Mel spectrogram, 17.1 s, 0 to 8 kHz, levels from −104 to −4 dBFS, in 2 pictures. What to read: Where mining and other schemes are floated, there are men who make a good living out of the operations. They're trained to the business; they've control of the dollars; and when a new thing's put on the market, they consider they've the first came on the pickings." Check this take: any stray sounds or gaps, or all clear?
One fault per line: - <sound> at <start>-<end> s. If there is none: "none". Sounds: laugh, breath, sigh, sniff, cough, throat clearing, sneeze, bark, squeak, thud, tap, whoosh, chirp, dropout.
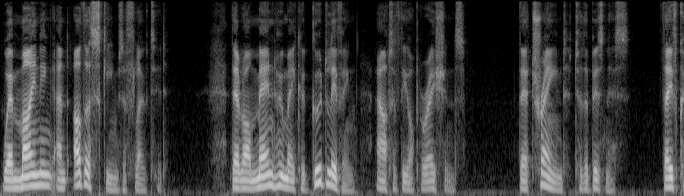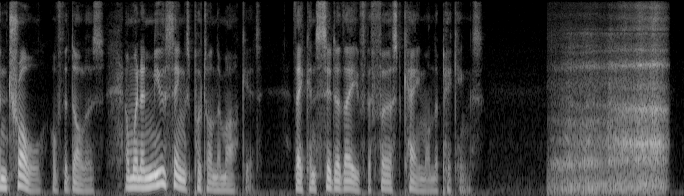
- breath at 15.4-16.9 s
